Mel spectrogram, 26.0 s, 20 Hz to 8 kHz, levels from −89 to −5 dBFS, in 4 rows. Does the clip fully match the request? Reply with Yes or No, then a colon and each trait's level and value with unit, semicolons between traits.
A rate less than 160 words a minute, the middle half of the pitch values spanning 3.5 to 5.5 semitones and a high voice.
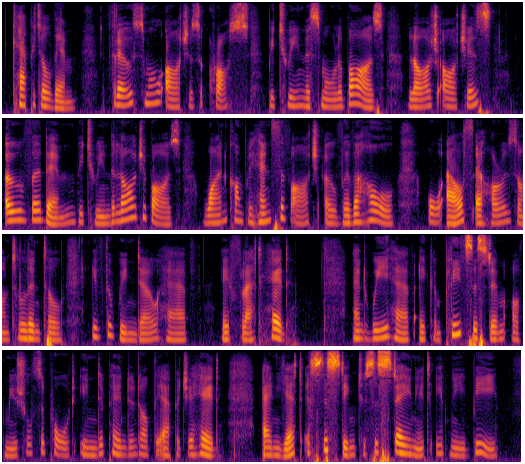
No: slow, 135 wpm; average, 4.2 semitones; medium, 155 Hz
